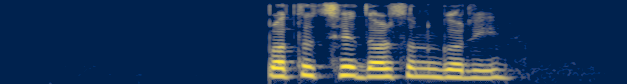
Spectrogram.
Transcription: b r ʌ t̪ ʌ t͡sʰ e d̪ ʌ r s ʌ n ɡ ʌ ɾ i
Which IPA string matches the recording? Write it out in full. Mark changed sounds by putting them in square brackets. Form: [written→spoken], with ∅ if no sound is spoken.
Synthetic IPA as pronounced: [b→p] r ʌ t̪ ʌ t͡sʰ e d̪ ʌ r s ʌ n ɡ ʌ ɾ i

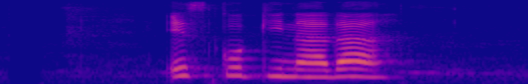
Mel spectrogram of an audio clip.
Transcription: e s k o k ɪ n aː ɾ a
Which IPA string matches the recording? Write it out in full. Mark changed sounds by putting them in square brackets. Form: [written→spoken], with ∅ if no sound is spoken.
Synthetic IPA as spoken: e s k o k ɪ n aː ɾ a

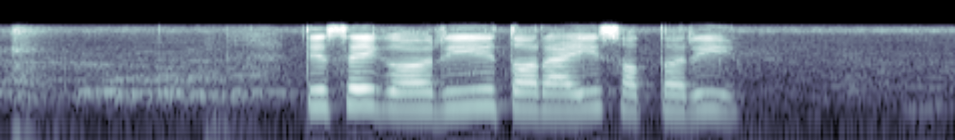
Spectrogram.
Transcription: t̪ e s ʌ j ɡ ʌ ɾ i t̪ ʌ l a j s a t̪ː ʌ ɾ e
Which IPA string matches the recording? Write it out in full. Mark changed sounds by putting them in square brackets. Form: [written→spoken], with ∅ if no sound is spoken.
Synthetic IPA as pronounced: t̪ e s ʌ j ɡ ʌ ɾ i t̪ ʌ [l→ɾ] a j s [a→ʌ] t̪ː ʌ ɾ [e→i]

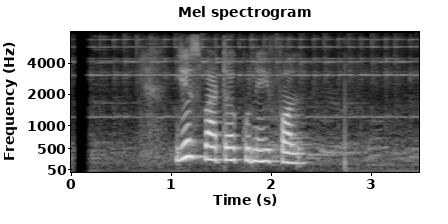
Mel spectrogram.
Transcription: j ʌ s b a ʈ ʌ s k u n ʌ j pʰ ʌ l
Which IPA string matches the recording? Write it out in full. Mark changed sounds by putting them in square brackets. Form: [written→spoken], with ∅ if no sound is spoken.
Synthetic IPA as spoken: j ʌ s b a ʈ ʌ [s→∅] k u n ʌ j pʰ ʌ l

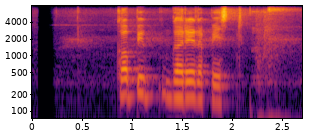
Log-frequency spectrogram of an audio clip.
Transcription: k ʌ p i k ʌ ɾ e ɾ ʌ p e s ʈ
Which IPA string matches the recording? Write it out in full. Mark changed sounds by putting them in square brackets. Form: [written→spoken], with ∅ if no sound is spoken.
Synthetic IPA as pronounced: k ʌ p i [k→ɡ] ʌ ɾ e ɾ ʌ p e s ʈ

